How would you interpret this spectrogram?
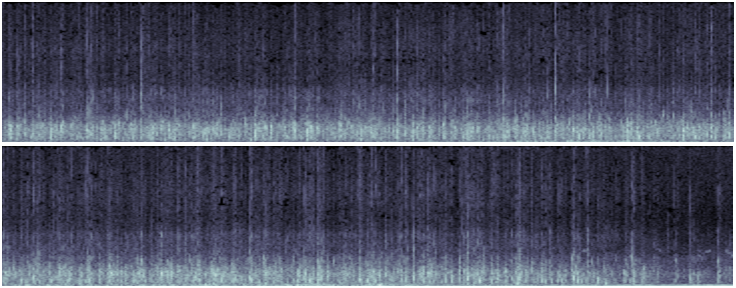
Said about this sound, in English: Your ability to get these planes ready to fight directly saved American lives. Let's have a round of applause for our ammo, weapons, and maintenance crew.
